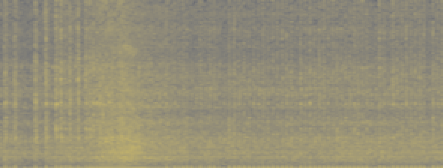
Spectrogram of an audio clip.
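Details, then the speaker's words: Yamaha Mio Sporty carbureted scooter when hot, after carburetor service and a CDI swap: engine blips up then settles into a choppy uneven putter at half throttle; misfire/stutter at part throttle, cause still unknown. "ini udah semua disaat mulai setengah gas nah mulai terdengar brebetnya"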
